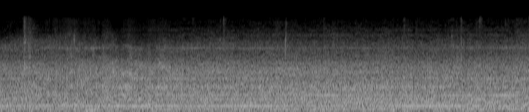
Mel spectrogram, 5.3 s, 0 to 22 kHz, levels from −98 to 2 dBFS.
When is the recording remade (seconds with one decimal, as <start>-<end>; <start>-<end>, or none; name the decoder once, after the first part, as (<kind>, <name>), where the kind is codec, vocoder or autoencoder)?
0.4-1.7 (codec, HILCodec)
